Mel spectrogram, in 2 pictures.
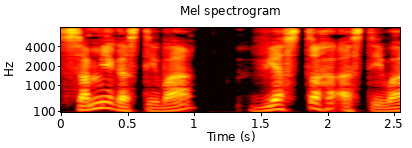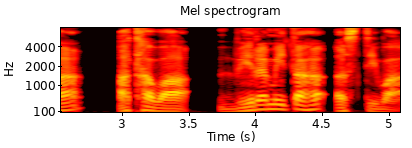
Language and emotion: Sanskrit, neutral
